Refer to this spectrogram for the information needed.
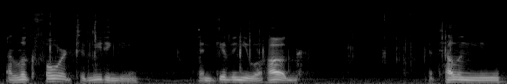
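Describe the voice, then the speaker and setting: A man with a very low, deep voice talks earnestly to his viewers from a campsite in the woods. He sounds emotional and sincere, as if holding back tears. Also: steady tone, moderate pace, warm tone, slight background noise. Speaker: vlogger. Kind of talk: heartfelt vlog monologue. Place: forest campsite outdoors.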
